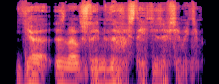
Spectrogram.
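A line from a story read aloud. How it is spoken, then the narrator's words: Muttered. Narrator (Russian): пробормотал он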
